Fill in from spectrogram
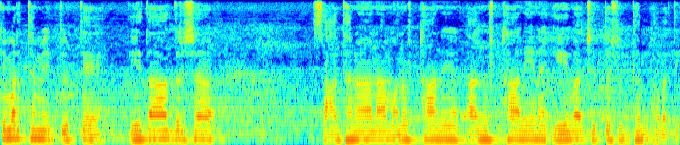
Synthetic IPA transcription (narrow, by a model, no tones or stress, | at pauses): kimɐɾt̪ʰɐmit̪ːjut̪ːeːeːt̪̬aːd̪ɾɪʃɐ | saːd̪ʱɐnaːnaːmɐnuʂʈʰaːnɐnuʂʈʰaːneːnɐʔeːʋɐt͡ʃit̪ːɐʃud̪ʱːɐmbʱɐʋɐt̪ḭ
